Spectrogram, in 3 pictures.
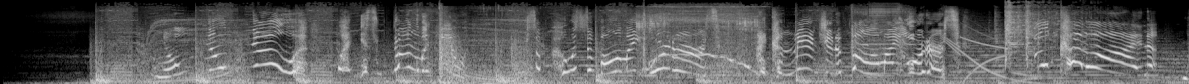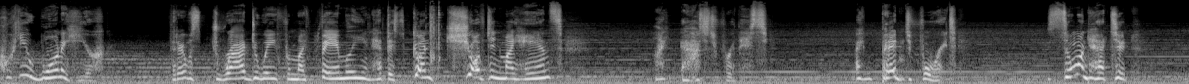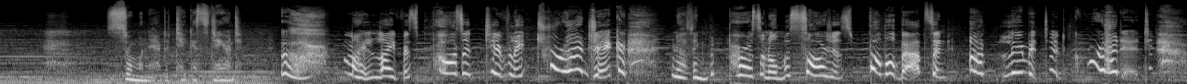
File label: vo character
